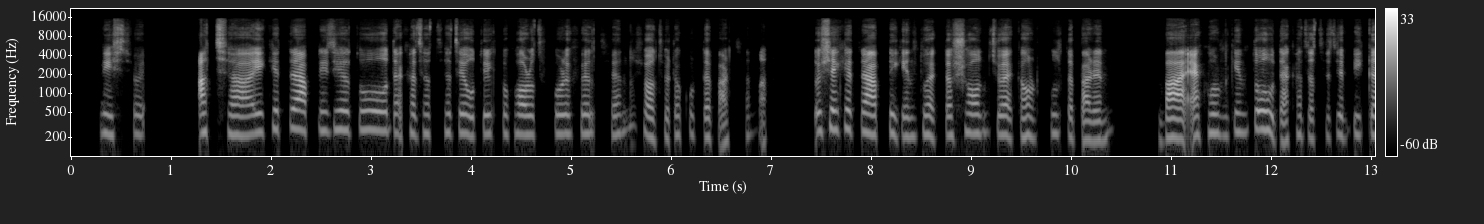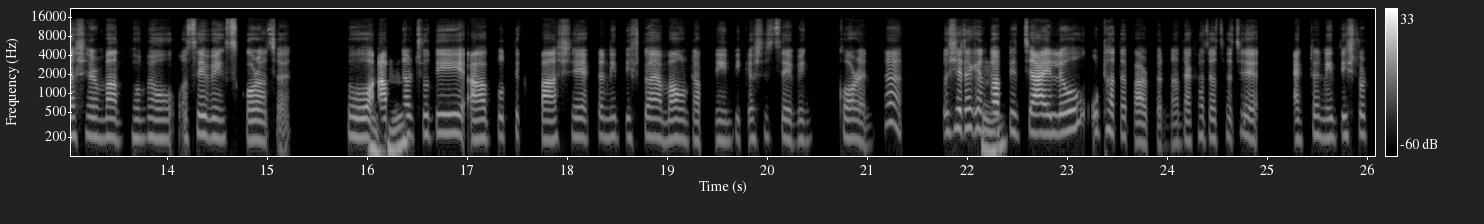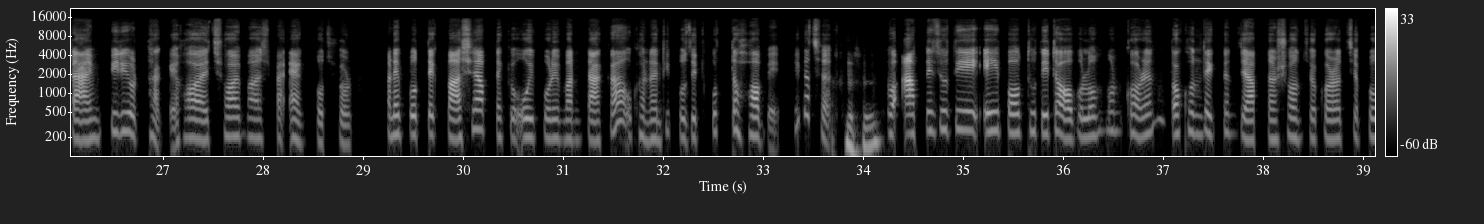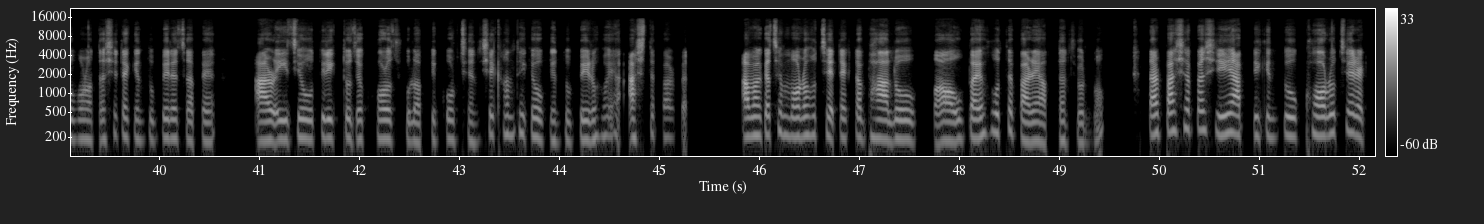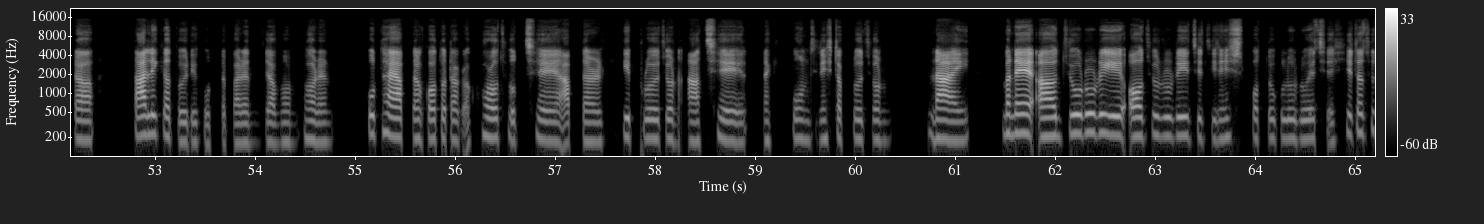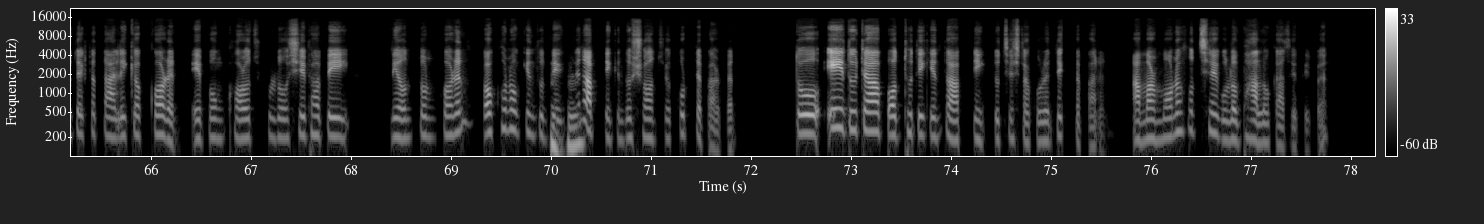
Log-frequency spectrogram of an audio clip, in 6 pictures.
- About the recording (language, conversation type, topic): Bengali, advice, আর্থিক সঞ্চয় শুরু করে তা ধারাবাহিকভাবে চালিয়ে যাওয়ার স্থায়ী অভ্যাস গড়তে আমার কেন সমস্যা হচ্ছে?
- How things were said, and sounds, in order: in English: "deposit"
